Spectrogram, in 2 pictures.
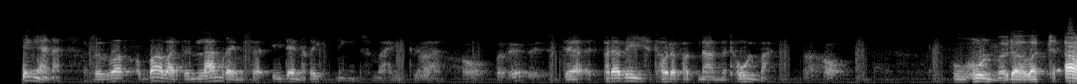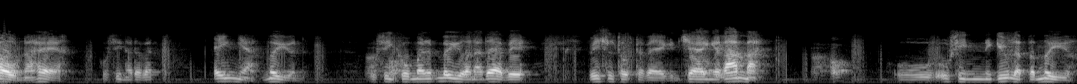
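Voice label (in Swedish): Osby Skåne, svenska sagor dialekter; Folkminnen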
